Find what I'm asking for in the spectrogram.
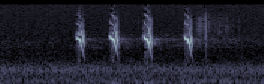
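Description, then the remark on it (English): A lone wild bird in flight gives four sharp, high-pitched calls in a quick, even series, each a bright clear note standing out over a low, steady background hiss. “Pointing out the wild bird. In flight. Lone bird.”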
